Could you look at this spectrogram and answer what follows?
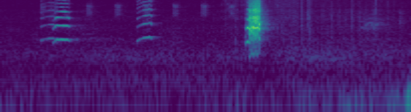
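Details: Lorikeets in trees: two sharp, downslurred chirps rich in overtones, then a single loud, harsh rasping burst, against a quiet background.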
